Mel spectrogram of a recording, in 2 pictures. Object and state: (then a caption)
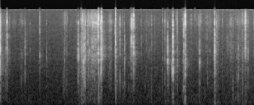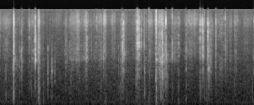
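Paper banknote stack. A bundle of US paper dollar bills is bent, riffled and crinkled with the fingers and long nails above separate bills lying on a bedspread. The result is dry, bright, papery crinkling and crackling with many sharp, quickly fading snaps and flutters, swelling into denser bursts during the riffling.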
